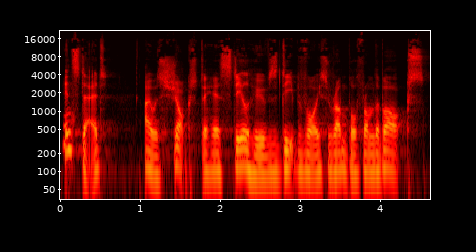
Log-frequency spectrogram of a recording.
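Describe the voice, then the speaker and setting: A man reading a first-person story as narrator, in an expressive, dramatic style. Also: sits low, measured pace, slight background noise.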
